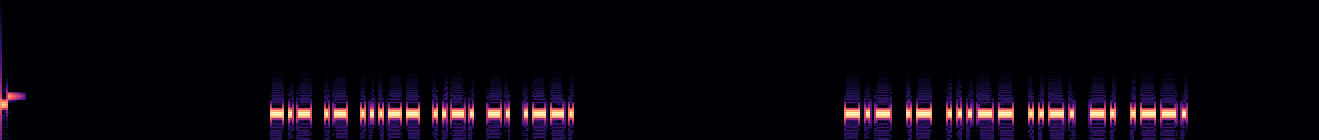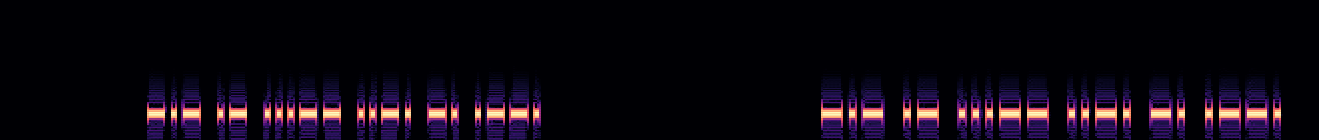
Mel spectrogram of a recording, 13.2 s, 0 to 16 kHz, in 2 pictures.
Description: Morse code, heard as a keyed tone, about 43 wpm, 700 Hz. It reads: KA3FNP KA3FNP KA3FNP KA3FNP
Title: Speed Racing - USA 2x3 Call Signs 35wpm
